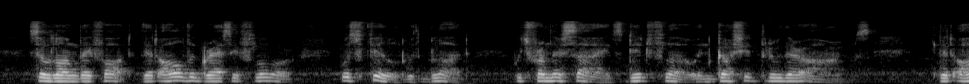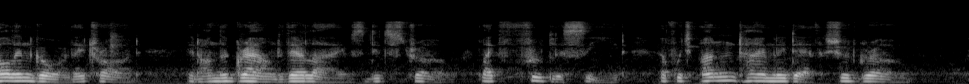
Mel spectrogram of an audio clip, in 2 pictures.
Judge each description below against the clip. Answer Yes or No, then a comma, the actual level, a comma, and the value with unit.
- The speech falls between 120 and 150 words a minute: Yes, average, 145 wpm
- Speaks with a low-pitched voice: No, medium, 145 Hz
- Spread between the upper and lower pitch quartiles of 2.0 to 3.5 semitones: Yes, average, 2.8 semitones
